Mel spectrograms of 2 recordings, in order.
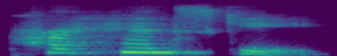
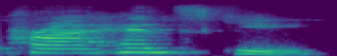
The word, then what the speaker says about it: Prahinski: the best way possible dr prahinsky you speak with phonics prahensky no not phonics well i get you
